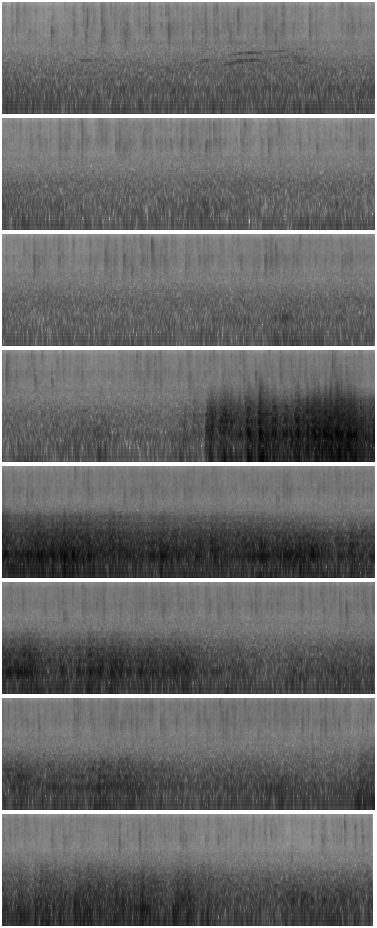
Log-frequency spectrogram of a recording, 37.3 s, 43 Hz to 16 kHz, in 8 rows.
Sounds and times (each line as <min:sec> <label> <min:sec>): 0:00.0 heavy rain 0:37.2
0:16.4 thunder 0:25.8
0:32.4 thunder 0:37.2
